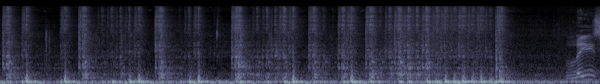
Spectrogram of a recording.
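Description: Loud staged reveal soundtrack over a hall's sound system: a deep, steady engine-like rumble with rapid, irregular percussive hits, easing slightly near the end.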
